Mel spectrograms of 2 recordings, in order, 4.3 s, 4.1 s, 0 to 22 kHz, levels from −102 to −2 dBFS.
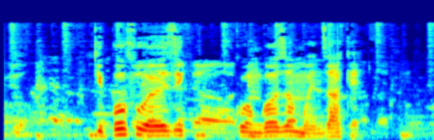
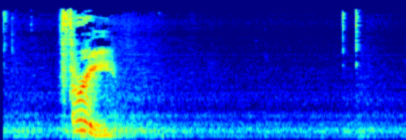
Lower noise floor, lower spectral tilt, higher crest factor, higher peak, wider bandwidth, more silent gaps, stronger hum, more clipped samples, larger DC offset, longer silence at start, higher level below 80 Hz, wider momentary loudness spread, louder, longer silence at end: second, -41 dBFS vs -65 dBFS; first, -6.5 dB/octave vs -2 dB/octave; second, 18 dB vs 24 dB; about the same, -2 dBFS vs -4 dBFS; second, 11.5 kHz vs 16.5 kHz; neither; neither; neither; neither; second, 0.05 s vs 0.6 s; first, -50 dBFS vs -74 dBFS; second, 19 LU vs 27 LU; about the same, -18 LUFS vs -20 LUFS; second, 0.25 s vs 2.9 s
